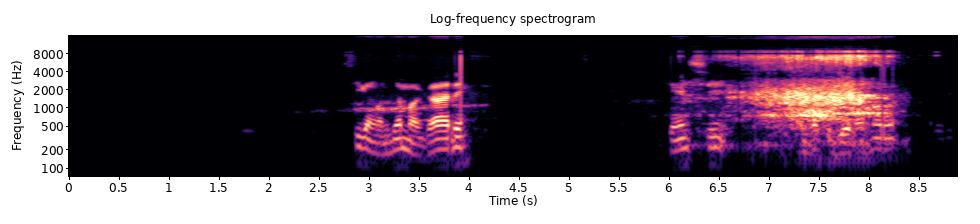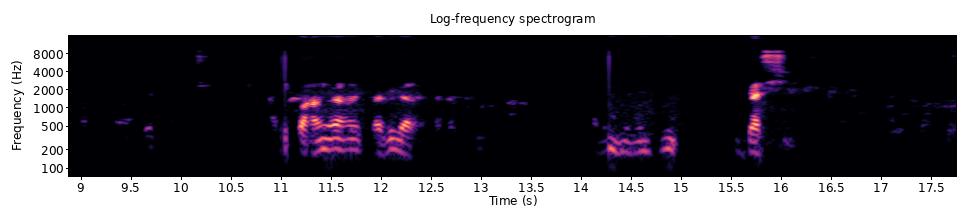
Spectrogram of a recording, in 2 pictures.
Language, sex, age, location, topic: Kinyarwanda, male, 25-35, Musanze, government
